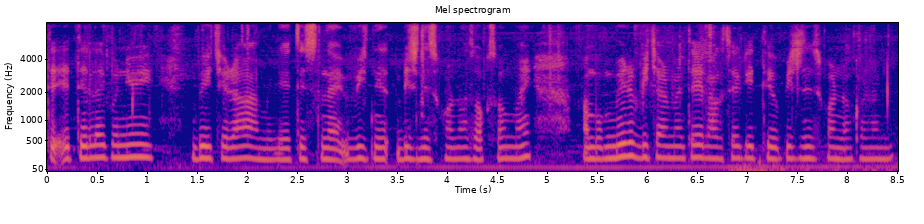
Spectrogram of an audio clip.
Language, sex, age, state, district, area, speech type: Nepali, female, 18-30, West Bengal, Darjeeling, rural, spontaneous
